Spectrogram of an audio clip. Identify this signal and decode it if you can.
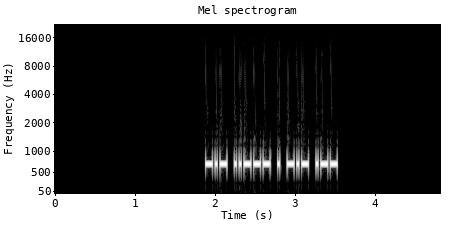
Morse code, heard as a keyed tone, about 40 wpm, 700 Hz. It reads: K2EKW
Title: USA Call Signs - 5 Characters - Repeated 3x - 40wpm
